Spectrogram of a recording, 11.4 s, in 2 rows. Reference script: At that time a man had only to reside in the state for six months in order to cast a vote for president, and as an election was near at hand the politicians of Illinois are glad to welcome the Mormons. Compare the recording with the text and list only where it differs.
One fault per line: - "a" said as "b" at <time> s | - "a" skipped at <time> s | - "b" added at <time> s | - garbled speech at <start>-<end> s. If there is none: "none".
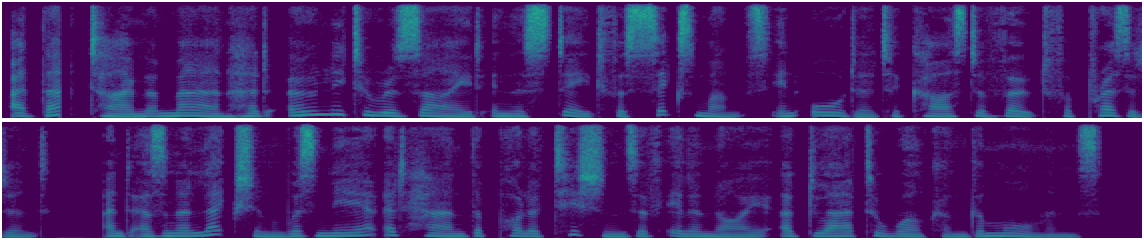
none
